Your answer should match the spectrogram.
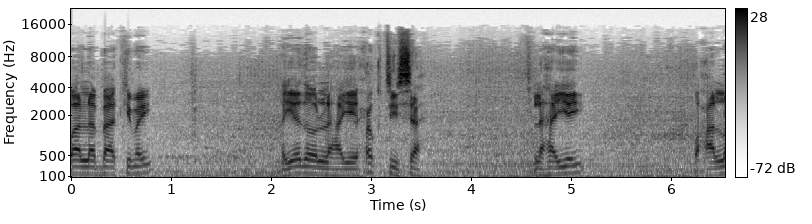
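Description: A man speaking Somali in short phrases with pauses, over a steady low rumble.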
